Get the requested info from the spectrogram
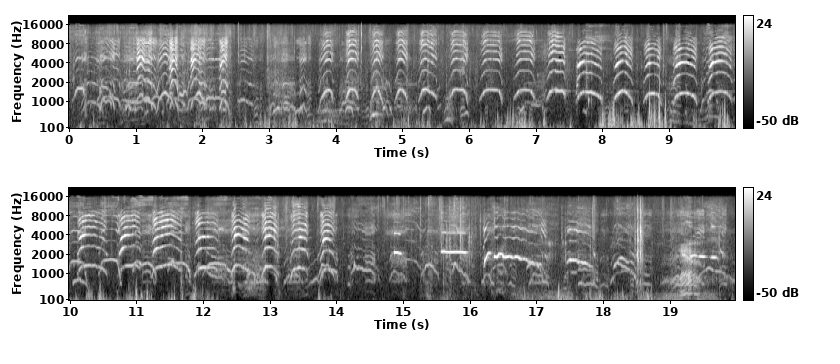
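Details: Lapland husky puppies in a steady whining chorus, rapid arched cries repeated over and over from several pups, loud and continuous, with a few thin drawn-out whines near the end.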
